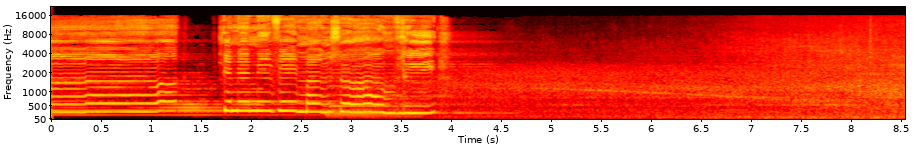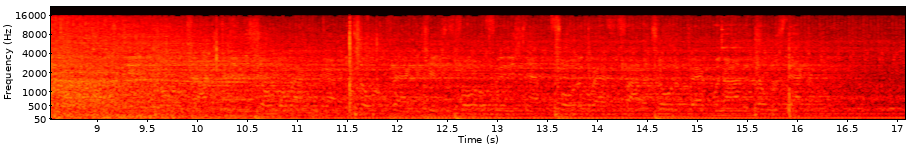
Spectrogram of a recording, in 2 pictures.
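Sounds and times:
car engine and tyre noise: 3.6 - 17.0.

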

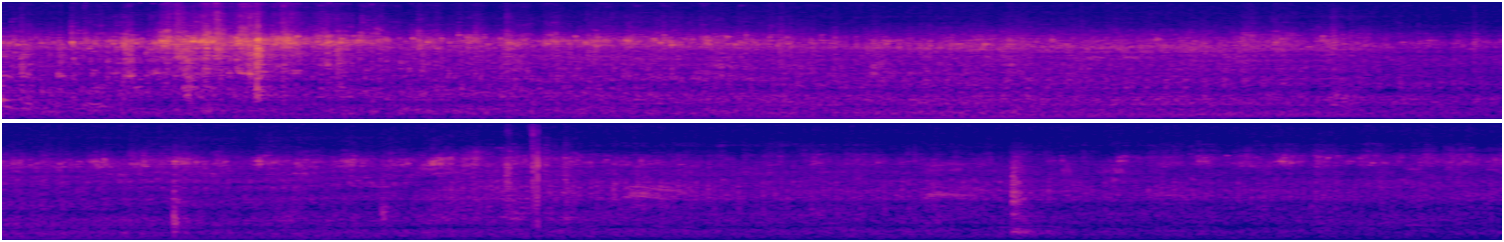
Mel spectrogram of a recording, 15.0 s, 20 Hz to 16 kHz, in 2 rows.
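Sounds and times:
truck engine running: 0.0 - 15.0.

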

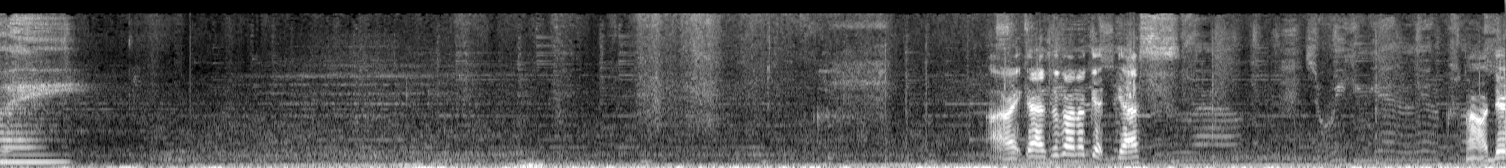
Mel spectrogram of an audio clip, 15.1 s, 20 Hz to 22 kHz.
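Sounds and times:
faint music: 0.0 - 15.0
vehicle rumbling over snow: 0.0 - 15.0.

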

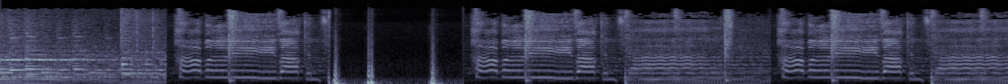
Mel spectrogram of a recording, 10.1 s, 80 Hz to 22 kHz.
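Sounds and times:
background song: 0.0 - 3.4, 4.6 - 10.0
deep short thumps: 3.3 - 4.6
low hum: 3.3 - 4.6.

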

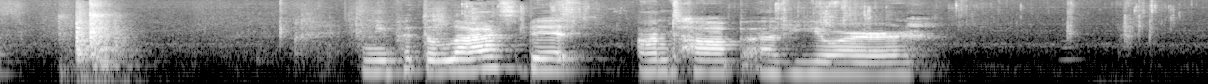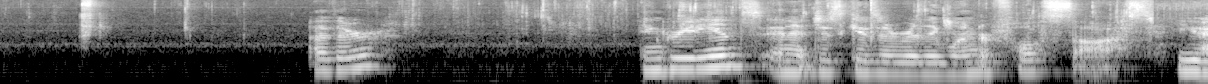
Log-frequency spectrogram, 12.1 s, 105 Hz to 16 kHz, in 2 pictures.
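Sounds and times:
juice dripping into pan: 3.3 - 11.8
wet squishes of lime squeezed: 3.8 - 7.4, 8.0 - 11.8.

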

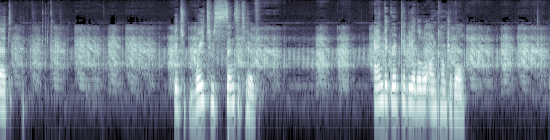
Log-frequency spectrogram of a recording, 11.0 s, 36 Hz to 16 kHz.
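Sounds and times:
toy lightsaber humming: 0.0 - 11.0.

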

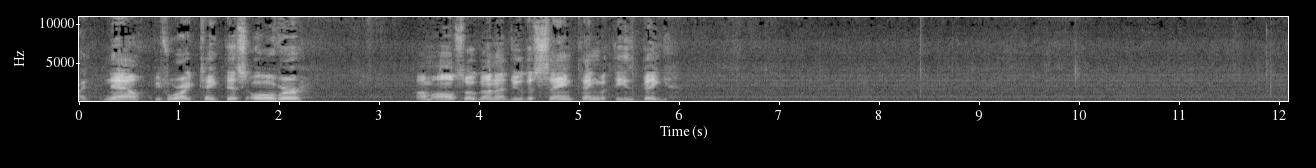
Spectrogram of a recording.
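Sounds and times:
low machine hum: 0.0 - 12.0
faint clicks: 9.9 - 10.1, 11.5 - 12.0.

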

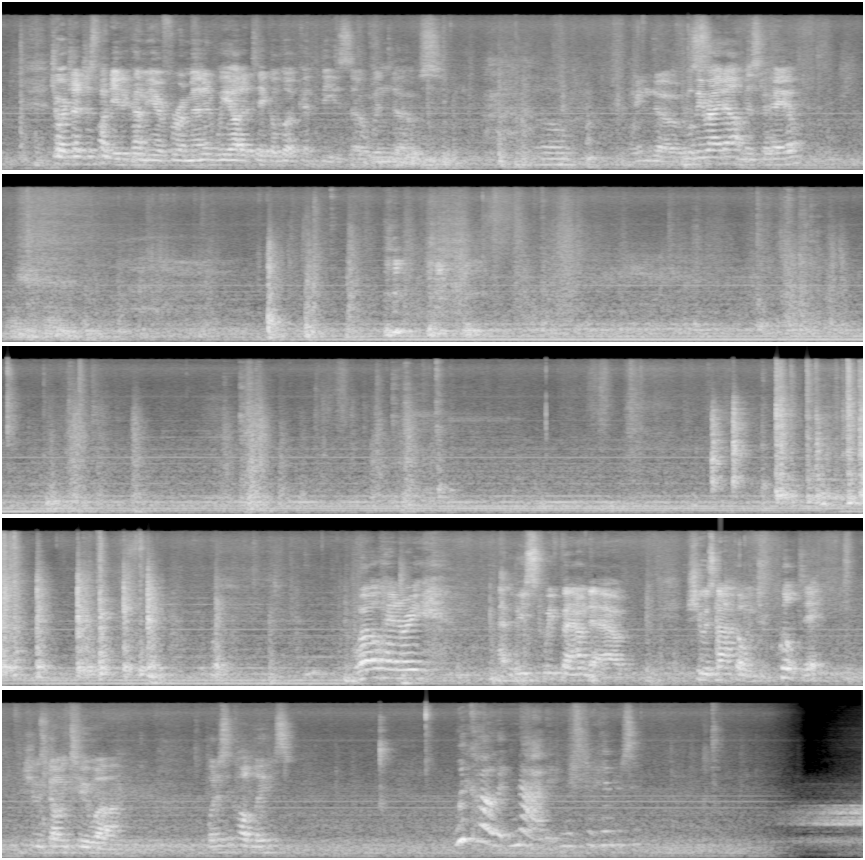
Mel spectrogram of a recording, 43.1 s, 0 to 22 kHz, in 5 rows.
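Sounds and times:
low steady hum: 0.0 - 42.0.

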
